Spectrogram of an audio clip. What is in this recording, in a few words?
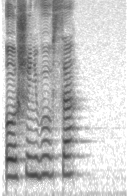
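"ӧшиньвывса", Komi, female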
